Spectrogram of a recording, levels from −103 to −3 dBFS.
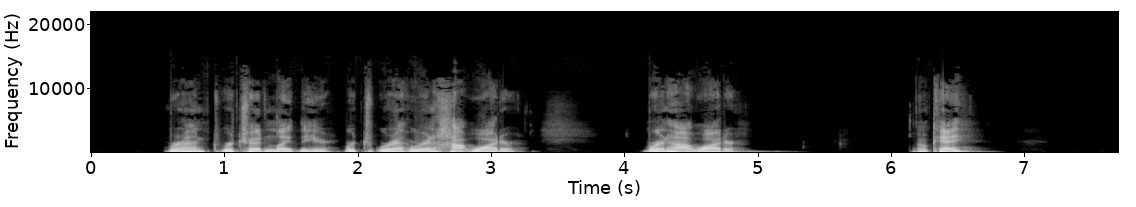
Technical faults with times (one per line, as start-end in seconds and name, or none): none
